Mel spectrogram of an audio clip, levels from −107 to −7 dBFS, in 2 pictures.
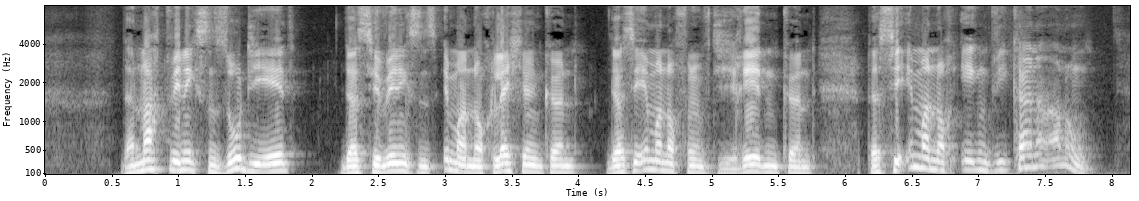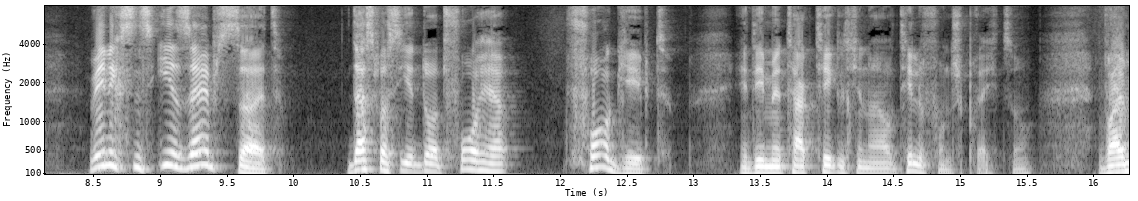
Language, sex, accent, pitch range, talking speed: German, male, German, 100-140 Hz, 165 wpm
